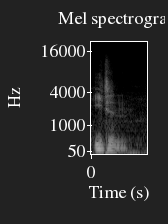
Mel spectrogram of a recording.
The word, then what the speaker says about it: Eaton: And then the name of his character in Raiders of the Lost Ark is General Eaton. – Eaton. – It's spelled E-A-T-O-N, but it sounds like eating.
